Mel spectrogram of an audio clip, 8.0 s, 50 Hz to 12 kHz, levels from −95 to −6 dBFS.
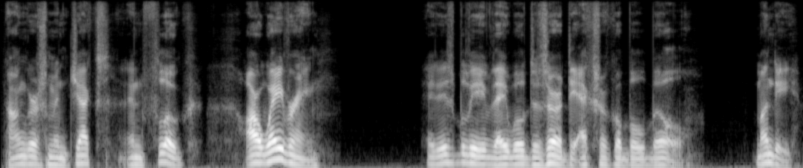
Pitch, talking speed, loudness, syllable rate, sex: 100 Hz, 120 wpm, -19 LUFS, 5.2 syllables/s, male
